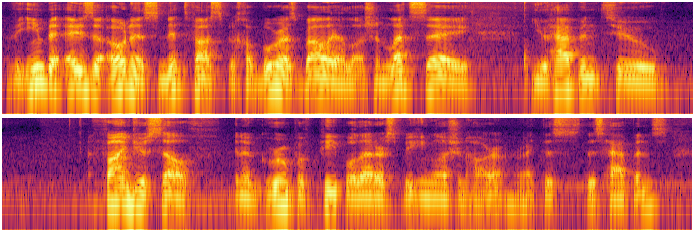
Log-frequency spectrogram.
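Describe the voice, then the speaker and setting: A man giving a religious lesson as a teacher, explaining a text point by point and repeating key ideas, in a husky voice. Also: lowish voice, expressive, moderate pace, slight background noise. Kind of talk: Torah lesson, reading Hebrew text and explaining it.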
